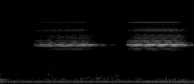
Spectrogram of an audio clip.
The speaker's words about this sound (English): Those are the fire alarms. I guess they're being tested. Yeah, we knew that there was going to be testing.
